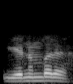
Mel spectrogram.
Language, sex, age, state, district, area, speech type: Urdu, male, 45-60, Uttar Pradesh, Muzaffarnagar, urban, conversation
